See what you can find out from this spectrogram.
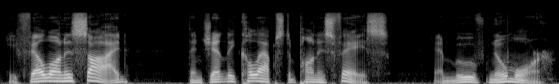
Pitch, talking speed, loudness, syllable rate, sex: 115 Hz, 160 wpm, -18 LUFS, 4.4 syllables/s, male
